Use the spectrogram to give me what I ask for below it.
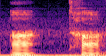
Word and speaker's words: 他: So 他, but you got like exact same pronunciation, ta, right?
